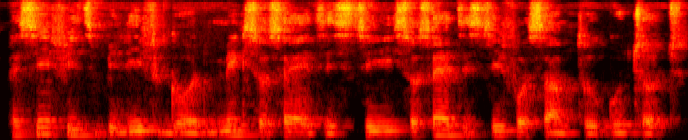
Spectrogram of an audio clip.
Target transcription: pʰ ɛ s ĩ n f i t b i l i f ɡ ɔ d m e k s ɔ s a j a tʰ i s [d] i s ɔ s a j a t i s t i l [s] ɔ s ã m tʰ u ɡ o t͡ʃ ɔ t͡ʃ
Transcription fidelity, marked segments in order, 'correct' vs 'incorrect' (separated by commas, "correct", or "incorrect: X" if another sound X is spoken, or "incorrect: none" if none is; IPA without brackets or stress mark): incorrect: t, incorrect: f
